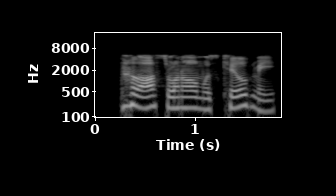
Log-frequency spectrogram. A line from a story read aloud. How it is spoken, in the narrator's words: Arthur laughed back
